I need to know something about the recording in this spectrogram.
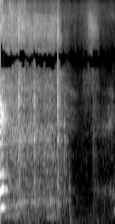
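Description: A half-gallon glass jar of milk being slid and shifted on a table, a faint scraping and handling sound that stops with a small knock just over a second in.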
